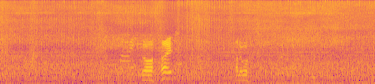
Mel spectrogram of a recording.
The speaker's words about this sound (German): Warten wir kurz, bis der Heli aus ist, dann geht es leichter.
